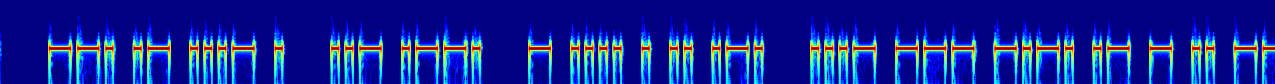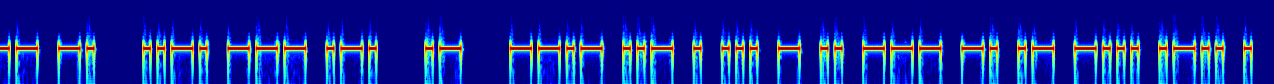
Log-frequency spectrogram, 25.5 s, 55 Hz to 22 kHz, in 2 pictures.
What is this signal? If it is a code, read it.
Morse code, heard as a keyed tone, about 17 wpm, 700 Hz. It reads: GAVE UP THEIR VOCATION FOR A QUESTIONABLE
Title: Pangram Challenge v2 - 17wpm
